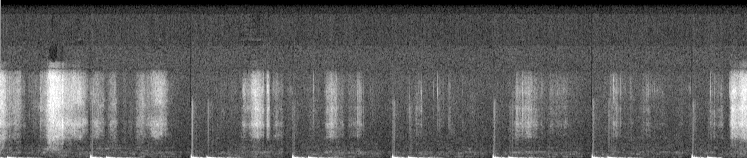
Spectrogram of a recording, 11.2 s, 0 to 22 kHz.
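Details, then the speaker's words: Heartbeat of "person A" played in a talk on heartbeat sonification, listeners asked to infer his emotional state: slow, steady double thumps about 40 a minute with soft hiss between beats; heartbeat. "so what can you infer about his personality or emotion state from listening to this heartbeat and i'm gonna play it"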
